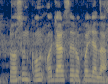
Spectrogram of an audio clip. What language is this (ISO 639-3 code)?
bho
